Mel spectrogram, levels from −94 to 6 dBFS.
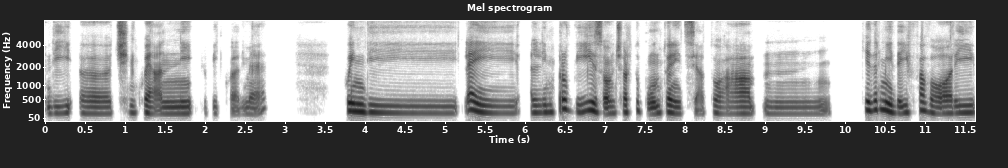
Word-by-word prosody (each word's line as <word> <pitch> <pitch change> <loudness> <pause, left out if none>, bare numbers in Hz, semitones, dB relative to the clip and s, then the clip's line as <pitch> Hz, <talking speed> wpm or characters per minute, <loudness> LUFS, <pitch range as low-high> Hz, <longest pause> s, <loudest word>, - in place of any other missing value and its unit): di, 155 +2 -7
uhm, 150 -1 -4
5 170 0 -1
anni 150 0 -1
più 150 - -31
piccola 70 - -13
di 70 - -17
me. - - -8 1.0
Quindi, 160 -4 +1
lei 160 -8 +2
all'improvviso 180 - +2
a - - +6
un 155 - -4
certo 175 +4 -2
punto 165 +1 -1
ha - - +10
iniziato 155 +2 -3
a, 150 0 -1
mhmm, 145 0 -11 0.4
chiedermi 225 -3 +5
dei 160 +1 0
favori, 165 -3 0
160 Hz, 115 wpm, -17 LUFS, 150-175 Hz, 1.0 s, ha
